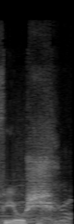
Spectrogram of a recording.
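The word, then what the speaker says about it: Fiodh: I remember there was, what, the one dungeon in Mabinogi spelled F-I-O-D-H, and apparently it's pronounced Fiosh.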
